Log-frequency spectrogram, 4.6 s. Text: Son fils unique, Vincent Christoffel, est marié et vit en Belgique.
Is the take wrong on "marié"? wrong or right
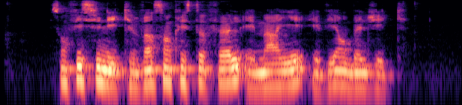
right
